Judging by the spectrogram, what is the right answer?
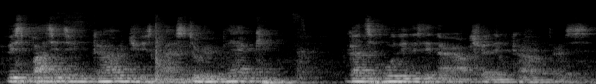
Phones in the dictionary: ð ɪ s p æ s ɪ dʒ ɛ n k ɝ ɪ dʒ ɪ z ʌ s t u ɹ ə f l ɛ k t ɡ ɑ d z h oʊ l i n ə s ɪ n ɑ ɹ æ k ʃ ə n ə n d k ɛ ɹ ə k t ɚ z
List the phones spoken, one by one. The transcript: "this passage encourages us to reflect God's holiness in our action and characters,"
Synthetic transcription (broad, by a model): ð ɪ s p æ s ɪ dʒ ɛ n k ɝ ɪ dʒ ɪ s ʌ s t u ɹ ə p l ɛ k ɡ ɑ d s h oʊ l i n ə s ɪ n ɑ ɹ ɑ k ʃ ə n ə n k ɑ ɹ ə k t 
